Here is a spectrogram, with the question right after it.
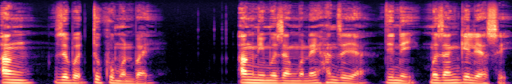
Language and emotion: Bodo, sad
